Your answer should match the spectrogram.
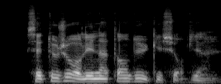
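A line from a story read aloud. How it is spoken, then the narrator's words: Placating tone. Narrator (French): déclarai-je d'un ton propitiatoire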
